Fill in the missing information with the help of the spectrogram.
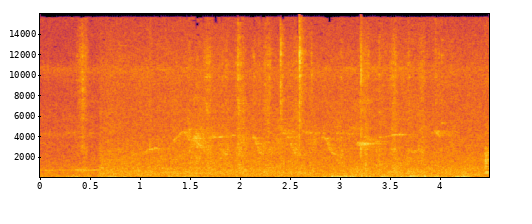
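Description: Small birds chirping repeatedly, with scattered light clicks.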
